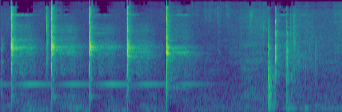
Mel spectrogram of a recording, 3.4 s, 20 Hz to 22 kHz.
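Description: Heavy hammer knocking out a CV axle shaft on a Toyota 4Runner, five evenly spaced metallic strikes with a ringing tone, then a short pause and three quicker blows, loud and close, with no talk.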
